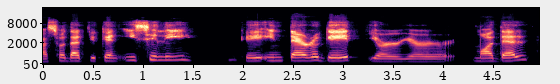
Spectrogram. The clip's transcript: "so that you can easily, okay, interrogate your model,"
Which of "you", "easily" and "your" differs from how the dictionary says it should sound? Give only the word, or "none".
easily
